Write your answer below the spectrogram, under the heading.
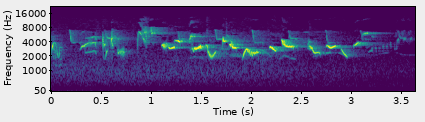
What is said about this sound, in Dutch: En achteraan daar een tuinfluiter. Niet echt een grote zang, hmm. maar wel sympathiek echt zo'n picknickgeluid, vind ik. Een goed, goed achtergrondgeluid voor een zomerse picknick.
